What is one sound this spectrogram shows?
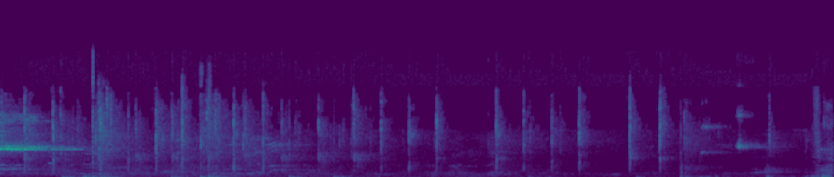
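A volleyball bounces on a hard floor in a large echoing hall.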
